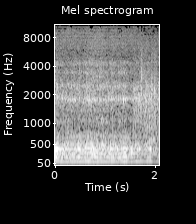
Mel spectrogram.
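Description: A quiet, steady low hum with several even overtones, holding one pitch.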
